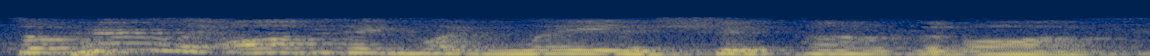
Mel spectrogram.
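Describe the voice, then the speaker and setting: A man's voice: high voice, very animated, quick pace. A young man doing a rambling, sarcastic stand-up comedy set in a small pub, full of "like" fillers, with the crowd laughing. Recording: echoey lo-fi room recording from far off.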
